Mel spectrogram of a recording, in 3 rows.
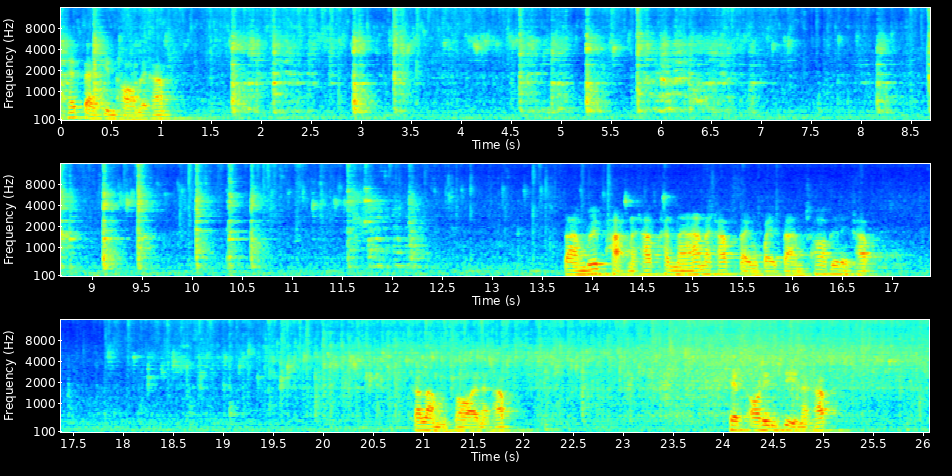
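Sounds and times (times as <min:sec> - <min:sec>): mushrooms sizzling in oil: 0:00.0 - 0:16.2, 0:17.2 - 0:26.0
metal spatula scraping wok: 0:01.6 - 0:03.6, 0:04.2 - 0:07.2, 0:11.5 - 0:12.4.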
